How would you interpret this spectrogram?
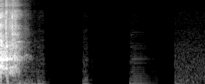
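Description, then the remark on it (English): A quick, bright clatter of dice tumbling onto a hard tabletop, lasting only a fraction of a second before everything falls silent. “You find the right dice.”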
